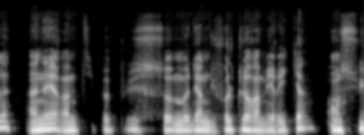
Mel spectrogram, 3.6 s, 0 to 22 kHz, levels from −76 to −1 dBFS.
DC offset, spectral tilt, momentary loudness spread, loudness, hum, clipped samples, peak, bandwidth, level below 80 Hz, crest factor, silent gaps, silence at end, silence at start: under 0.1%; -6 dB/octave; 11 LU; -18 LUFS; none; under 0.1%; -2 dBFS; 14.5 kHz; -46 dBFS; 14 dB; none; 0 s; 0 s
